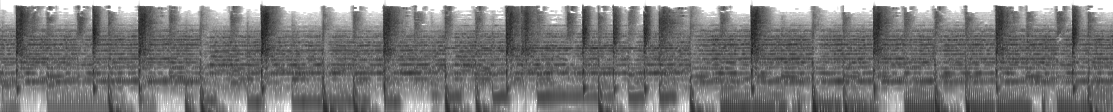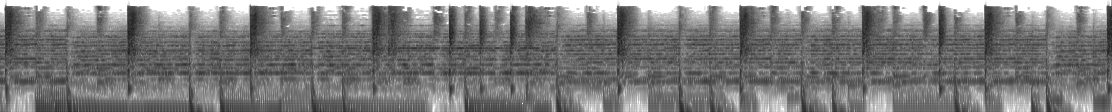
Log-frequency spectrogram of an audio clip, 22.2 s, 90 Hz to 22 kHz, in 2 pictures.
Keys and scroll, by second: 2.3 Return, 3.3 Up, 5.3 ctrl+t, 8.5 Up, 11.4 Return, 13.4 Right, 16.0 Down, 17.0 ctrl+0.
